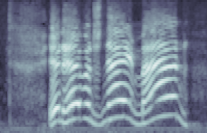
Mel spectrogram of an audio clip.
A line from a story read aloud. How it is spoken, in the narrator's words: cried Stubb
